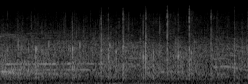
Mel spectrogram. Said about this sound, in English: Clap your hands, everybody. Clap your hands. Get up on your feet. Make a joyful noise to the Lord.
